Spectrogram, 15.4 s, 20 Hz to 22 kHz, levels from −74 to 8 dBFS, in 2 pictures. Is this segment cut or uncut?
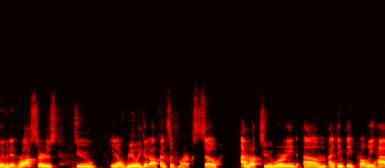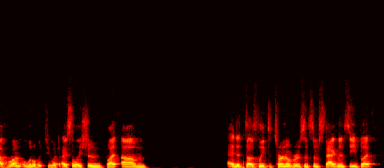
uncut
